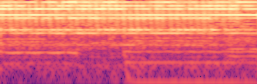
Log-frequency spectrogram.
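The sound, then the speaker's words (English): A cell phone rings with a loud, steady electronic trill of high tones that runs unbroken throughout, with no voices. “Aoife's phone rings again.”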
